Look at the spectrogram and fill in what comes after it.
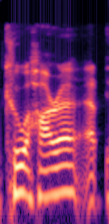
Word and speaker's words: Kuwahara: One of the coolest filters early on, I don't know if you're still as excited, is it the Kuwahara? Is that how you pronounce it? – Yeah, I believe it makes it look like a painting.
